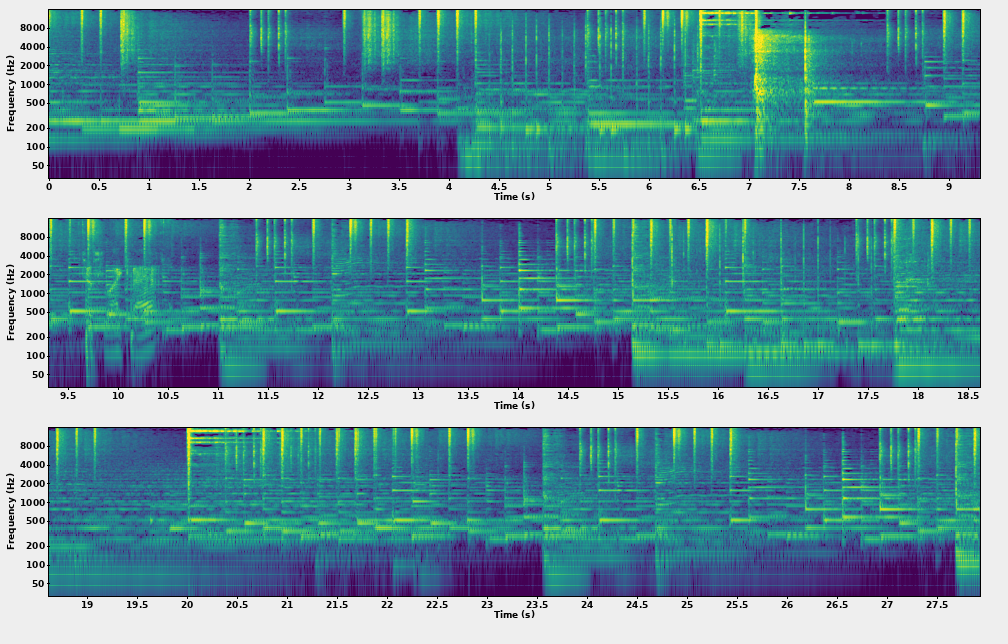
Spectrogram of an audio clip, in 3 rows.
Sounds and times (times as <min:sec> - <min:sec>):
Music: 0:00.0 - 0:27.9.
